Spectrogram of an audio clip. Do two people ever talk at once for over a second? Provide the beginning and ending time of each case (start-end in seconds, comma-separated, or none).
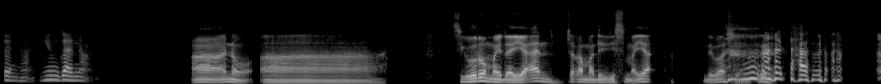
none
